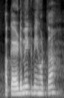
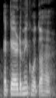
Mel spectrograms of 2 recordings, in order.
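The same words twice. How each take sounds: First: एकेडमिक opened on a short "a", pitched higher, rising; wrong form demo. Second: एकेडमिक opened on "e", falling; correct form demo. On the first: Teacher rejecting a wrong spelling, "a-kedmik" with rising tune. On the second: Teacher confirming the right spelling, "e-kedmik" with falling tune. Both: Shown as a demonstration.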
